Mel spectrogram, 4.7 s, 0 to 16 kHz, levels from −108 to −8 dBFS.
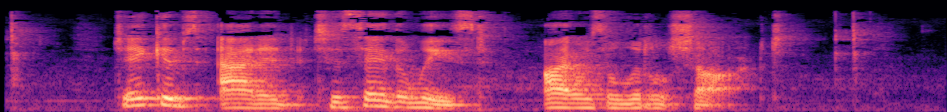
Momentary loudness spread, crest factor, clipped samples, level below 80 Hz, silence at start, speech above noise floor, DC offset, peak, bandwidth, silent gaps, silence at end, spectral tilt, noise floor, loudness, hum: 17 LU; 18 dB; under 0.1%; -54 dBFS; 0.05 s; 31 dB; under 0.1%; -2 dBFS; 11.5 kHz; none; 0.45 s; -4.5 dB/octave; -50 dBFS; -19 LUFS; none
